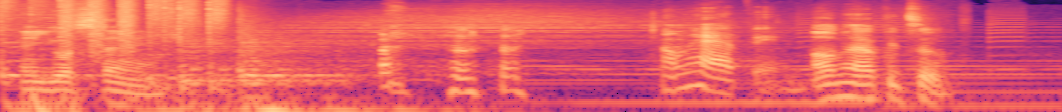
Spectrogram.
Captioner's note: laughs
